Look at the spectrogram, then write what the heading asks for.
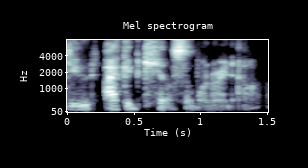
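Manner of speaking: under-the-breath whisper, voice gone; whispered threat. Retold or imitated. Whispering to Jason at the bottom of the stairs, seething. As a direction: hiss it so only he hears. Post-race rage told to friend.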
